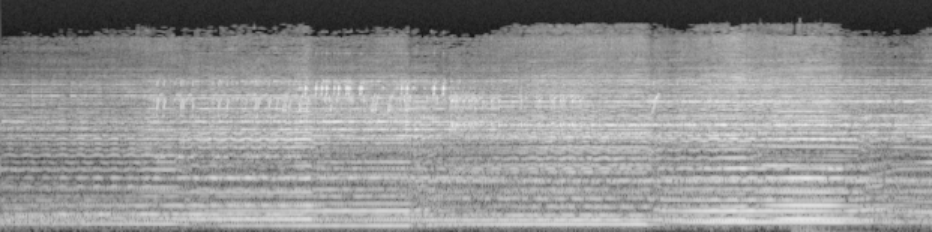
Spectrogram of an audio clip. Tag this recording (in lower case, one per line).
music
angry music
